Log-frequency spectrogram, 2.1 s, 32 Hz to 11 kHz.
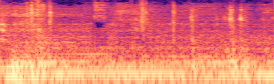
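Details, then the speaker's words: Peugeot 107 / Citroën C1 after replacing faulty power steering ECU: ignition on with no more ticking from the unit, engine starts into smooth even low rumble, no warning light or chime; clean healthy start, apparently no calibration needed. "No power steering lights, so it corrected itself. Doesn't need any calibration by the sounds of it."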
